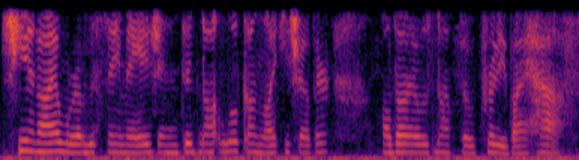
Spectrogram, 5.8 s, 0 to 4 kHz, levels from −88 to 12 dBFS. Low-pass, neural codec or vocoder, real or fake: 3.6 kHz; codec, 16 kHz in and 24 kHz out, 1.1 kbps, FireRedTTS-2 codec; fake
